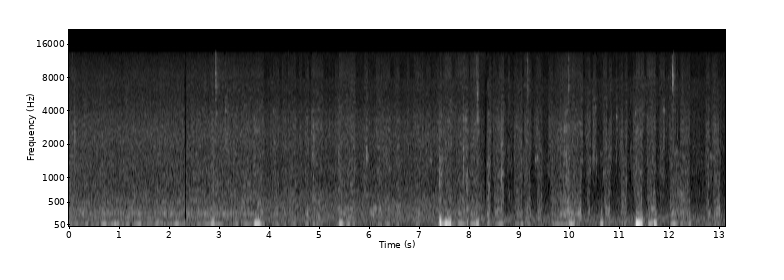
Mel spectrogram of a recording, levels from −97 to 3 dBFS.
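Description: At 0.71 s, DAB burbling: brief short noise blips in the speech as weak-reception bit errors corrupt MP2 sub-band values, showing on a spectrogram as bright blocks in single bands.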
